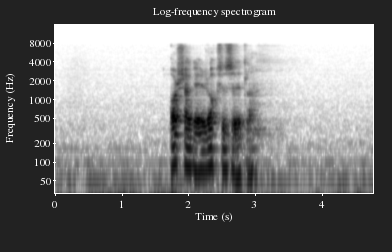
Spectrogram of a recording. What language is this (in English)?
Faroese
